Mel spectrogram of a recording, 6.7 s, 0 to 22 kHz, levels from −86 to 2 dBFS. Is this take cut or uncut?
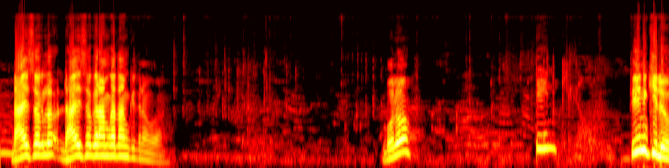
uncut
